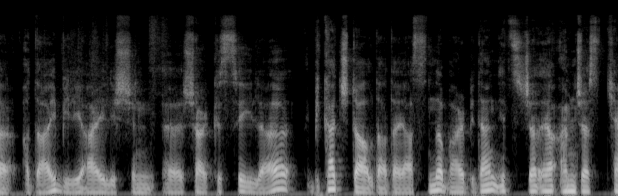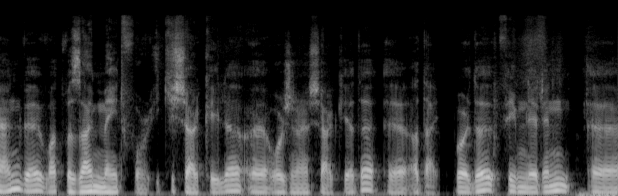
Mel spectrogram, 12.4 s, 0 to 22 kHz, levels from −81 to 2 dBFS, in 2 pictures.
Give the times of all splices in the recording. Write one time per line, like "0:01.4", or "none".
0:10.7

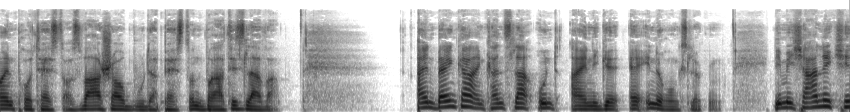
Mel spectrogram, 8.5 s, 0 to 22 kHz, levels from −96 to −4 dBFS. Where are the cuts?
none

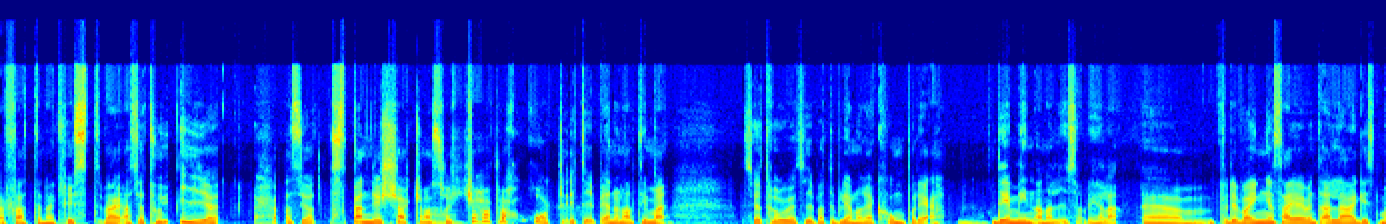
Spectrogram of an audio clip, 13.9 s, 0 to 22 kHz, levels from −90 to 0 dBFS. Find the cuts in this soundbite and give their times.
none

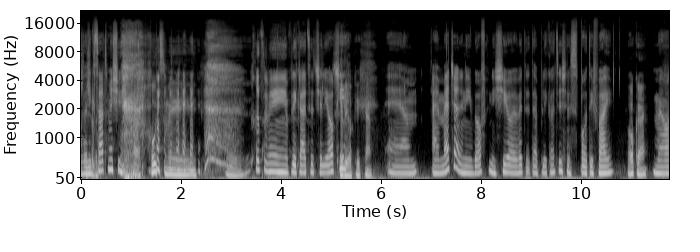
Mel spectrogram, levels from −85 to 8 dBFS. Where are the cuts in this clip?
0:07.0

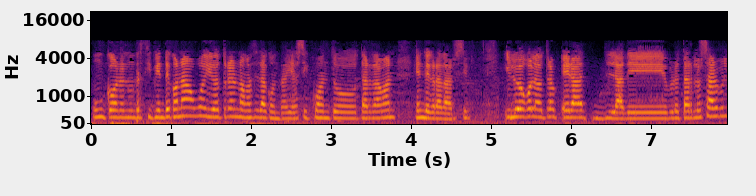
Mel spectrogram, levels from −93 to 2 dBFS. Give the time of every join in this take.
0:02.4
0:02.7
0:05.1
0:05.8

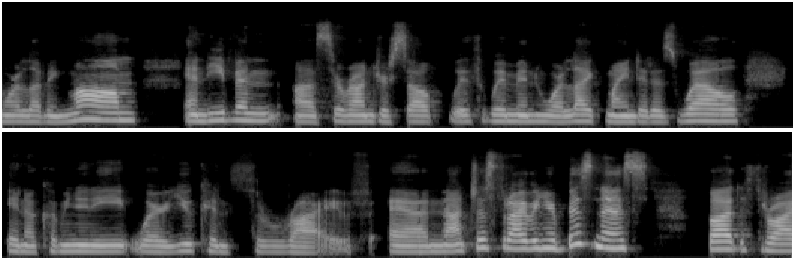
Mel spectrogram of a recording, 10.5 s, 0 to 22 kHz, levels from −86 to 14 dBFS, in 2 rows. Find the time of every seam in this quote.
none

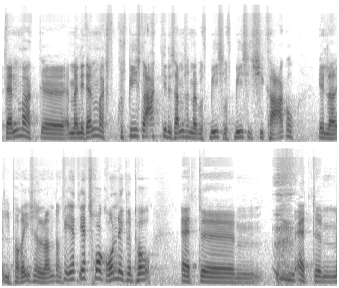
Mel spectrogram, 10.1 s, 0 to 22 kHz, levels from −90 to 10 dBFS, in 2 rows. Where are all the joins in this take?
0:03.3
0:05.9

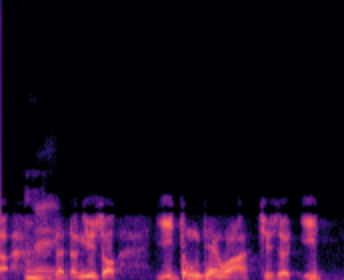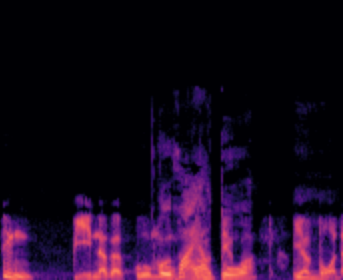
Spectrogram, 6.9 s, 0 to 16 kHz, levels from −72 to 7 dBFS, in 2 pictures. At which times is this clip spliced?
none

